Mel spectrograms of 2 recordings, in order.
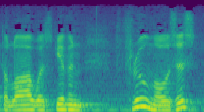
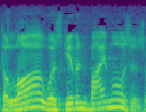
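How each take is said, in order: First: Through lifted with a rising tune; stress on through. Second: Said in the usual way. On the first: Shown as a demonstration. Preacher correcting the translation, stress on through. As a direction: lean on through to correct the wording. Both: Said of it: "or rather the word there is".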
